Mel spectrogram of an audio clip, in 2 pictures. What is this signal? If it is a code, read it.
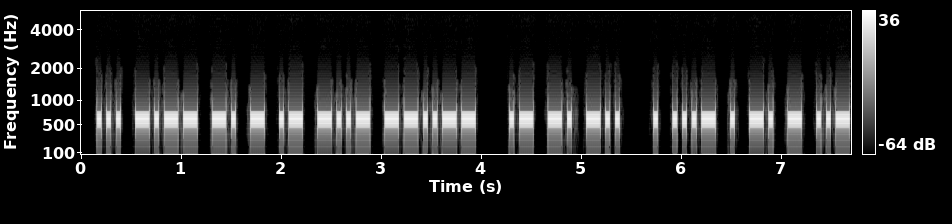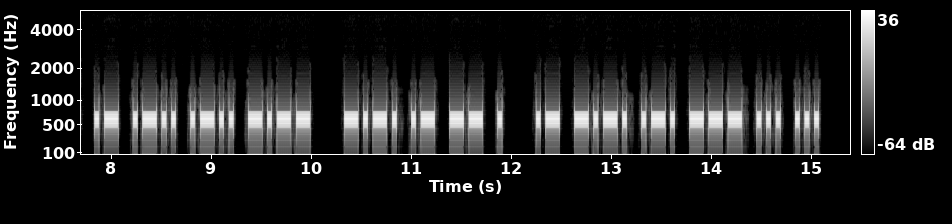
Morse code, heard as a keyed tone, about 25 wpm, 600 Hz. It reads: SYNTAX, AND EVENTUALLY CAME ACROSS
